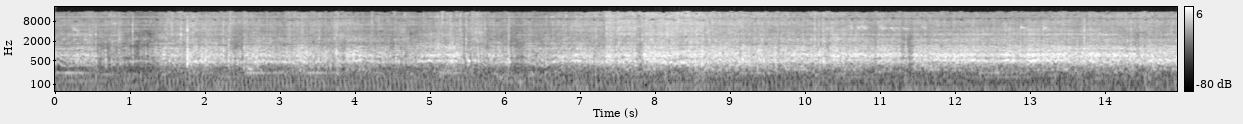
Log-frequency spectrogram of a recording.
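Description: Plastic toy dump trucks rolling over dirt and grass, a steady rolling noise that gets louder about halfway through.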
